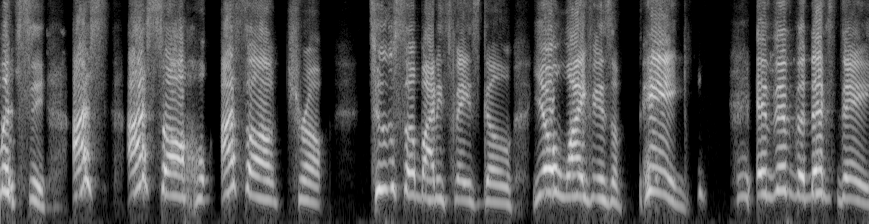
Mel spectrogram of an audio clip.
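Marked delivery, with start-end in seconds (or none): 5.3-6.9 full-chested, fully committed, forceful delivery. Retelling an insult said to someone's face: imitating Trump saying it with his whole chest. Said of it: "He said it with his whole chest".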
